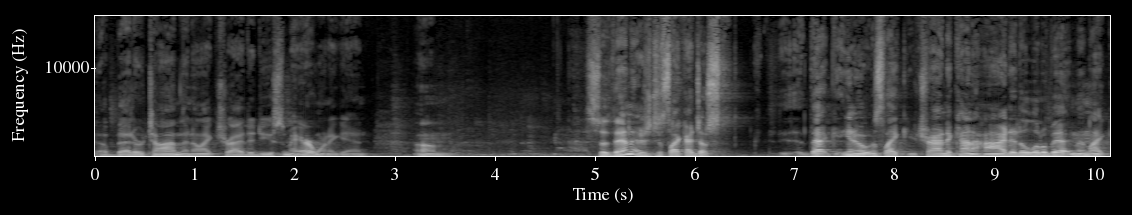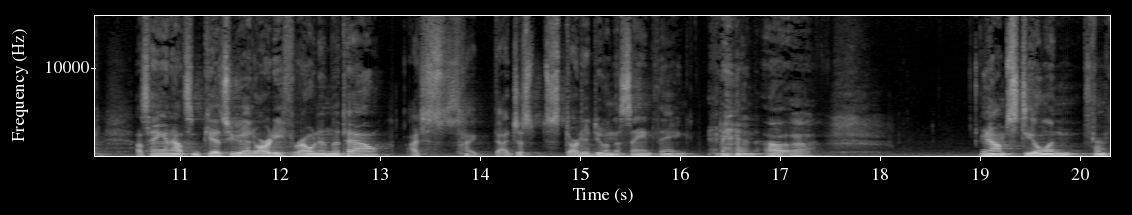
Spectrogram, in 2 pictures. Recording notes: His story was recorded at our September 2014 live storytelling event, “All Y'all: Under the Influence.”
